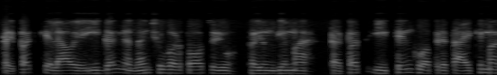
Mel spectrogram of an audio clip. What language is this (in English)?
Lithuanian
